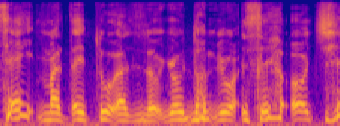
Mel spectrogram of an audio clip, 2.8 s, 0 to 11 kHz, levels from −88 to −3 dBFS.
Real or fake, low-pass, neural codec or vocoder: real; 9.9 kHz; none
